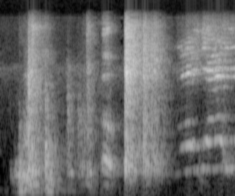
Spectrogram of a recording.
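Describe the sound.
A little boy bangs on a door in a few heavy, uneven thumps, followed by a short high-pitched child's voice calling out.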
